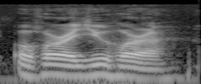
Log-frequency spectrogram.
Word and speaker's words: Uhura: I must say, too, I like the way you pronounce Uhura. I'm trying to think, what was that episode in TOS where Kirk does the same thing? So you're not wrong. It's pronounced that way by some folks.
